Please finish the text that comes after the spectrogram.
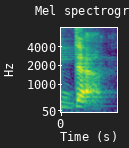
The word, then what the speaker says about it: the: about a an e the e olha só o The o The na pron você pode ser the assim a língua vai Entre esses dentes assim puxa pra frente the the ou the the e artigos indefinidos a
